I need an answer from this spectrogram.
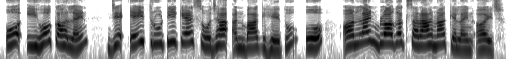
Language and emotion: Maithili, neutral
